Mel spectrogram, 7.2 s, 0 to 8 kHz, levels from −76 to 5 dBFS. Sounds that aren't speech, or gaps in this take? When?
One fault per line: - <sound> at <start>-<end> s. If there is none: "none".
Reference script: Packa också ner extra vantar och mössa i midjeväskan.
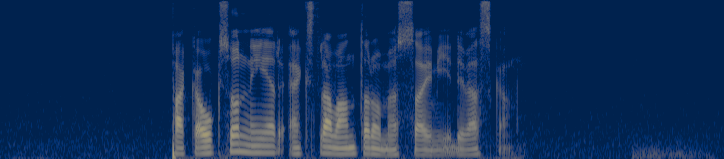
none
